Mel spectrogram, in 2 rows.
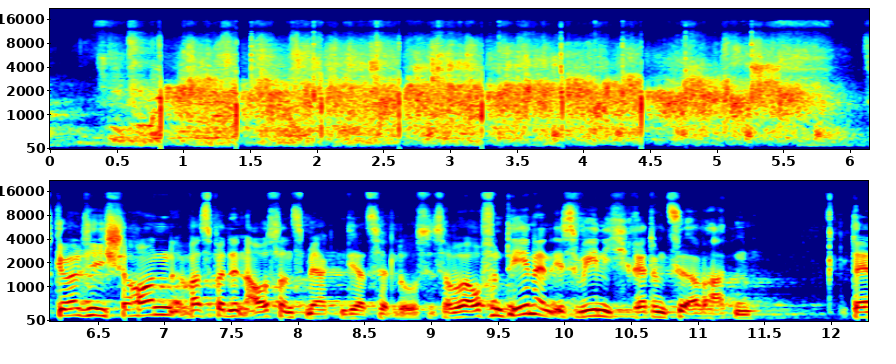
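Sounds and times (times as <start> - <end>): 
audience applause: 0.5 - 5.9
speech: 6.2 - 11.6.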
